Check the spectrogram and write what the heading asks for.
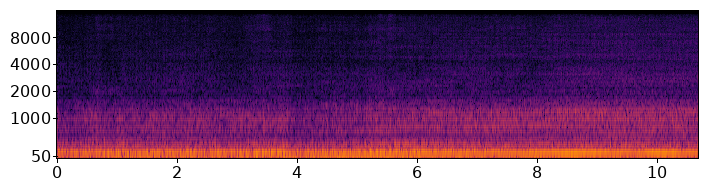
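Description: BMW airhead air-cooled boxer-twin motorcycle engine running steadily as the bike rides at low speed in city traffic.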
